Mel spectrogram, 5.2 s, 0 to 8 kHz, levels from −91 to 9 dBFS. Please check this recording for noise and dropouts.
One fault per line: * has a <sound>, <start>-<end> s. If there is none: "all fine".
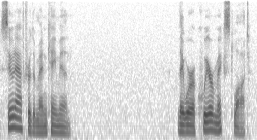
all fine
